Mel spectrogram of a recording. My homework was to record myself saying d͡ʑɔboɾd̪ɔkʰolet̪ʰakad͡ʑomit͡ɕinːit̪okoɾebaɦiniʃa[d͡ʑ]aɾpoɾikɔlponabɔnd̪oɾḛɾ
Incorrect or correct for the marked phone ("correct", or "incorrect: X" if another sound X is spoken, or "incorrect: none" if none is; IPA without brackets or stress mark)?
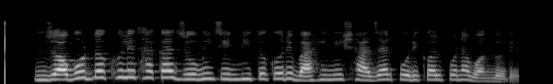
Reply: correct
